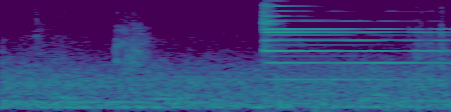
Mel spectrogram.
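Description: A bell struck once, about two-thirds of the way in, its clear tones ringing on and dying away slowly. It is a memorial bell tolled after a martyr's name is read.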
